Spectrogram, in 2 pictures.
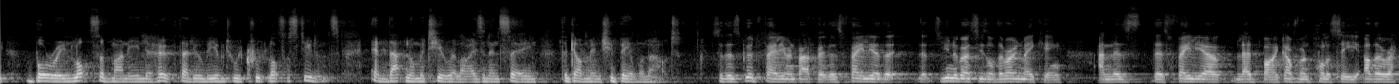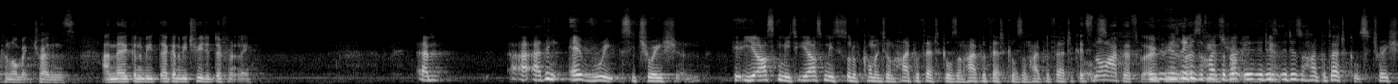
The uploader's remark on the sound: live at Wonkfest18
